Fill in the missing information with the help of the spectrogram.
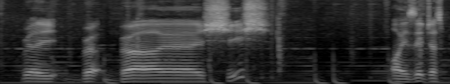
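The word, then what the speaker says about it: Bruxish: x i s h is pronounced like bruh uh wait let me just scroll up a bit bruh BR brish or is it just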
